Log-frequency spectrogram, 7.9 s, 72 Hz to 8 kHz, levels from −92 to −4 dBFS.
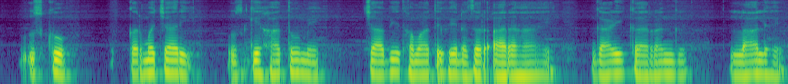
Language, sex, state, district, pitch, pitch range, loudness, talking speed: Hindi, male, Bihar, Sitamarhi, 130 Hz, 125-135 Hz, -19 LUFS, 130 wpm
